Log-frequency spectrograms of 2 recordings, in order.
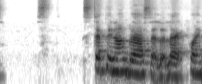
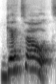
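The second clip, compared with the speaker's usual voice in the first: loud order; 5 semitones higher, 4 dB louder than usual. A narrator's reading. Ordering her out.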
